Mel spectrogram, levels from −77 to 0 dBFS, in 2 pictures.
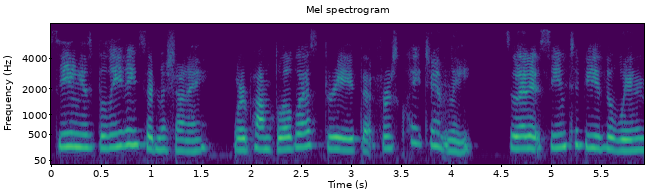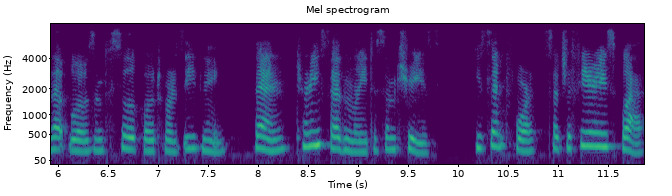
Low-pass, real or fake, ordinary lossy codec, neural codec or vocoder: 7.2 kHz; fake; Opus, 16 kbps; codec, 16 kHz, 4 kbps, FreqCodec, smaller model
